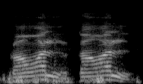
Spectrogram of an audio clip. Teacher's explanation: نون جو ہے ناک میں چلے جاتا ہو، ناک میں سے پڑھنا.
